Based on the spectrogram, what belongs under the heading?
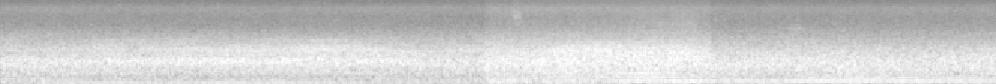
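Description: A TER multiple unit running as it comes round a curve, then, after an abrupt change about three seconds in, the steady engine hum of an approaching diesel locomotive.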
